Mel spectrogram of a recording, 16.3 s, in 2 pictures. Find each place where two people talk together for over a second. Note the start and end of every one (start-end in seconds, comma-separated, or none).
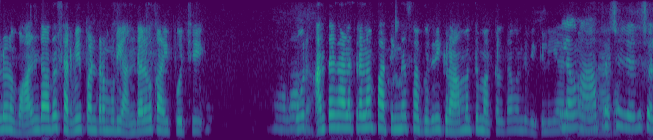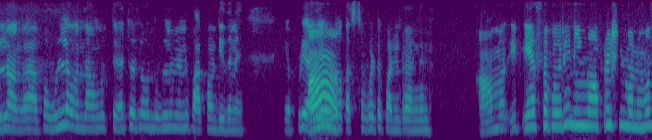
none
